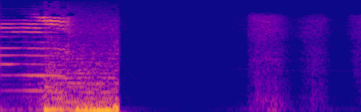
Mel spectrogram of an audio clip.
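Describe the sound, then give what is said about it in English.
A cat meow sound effect: one loud, drawn-out harmonic meow, then a pause and three shorter, softer calls in quick succession. “They get a meow. Very rare.”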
